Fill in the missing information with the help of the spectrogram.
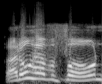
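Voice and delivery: put-on high, loud whiny kid; sulky kid complaint. Bored son to dad, high whiny complaint. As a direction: play the bored son pointing at dad's phone. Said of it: "He's like".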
